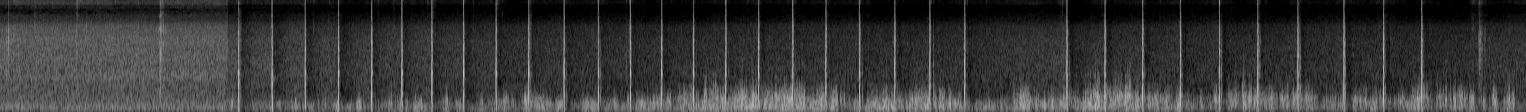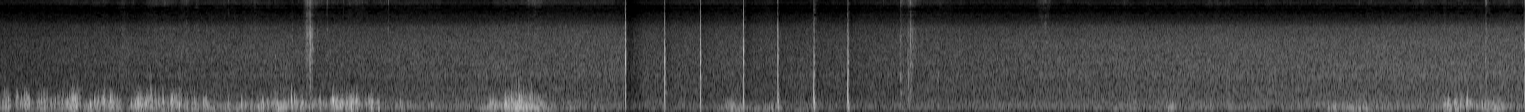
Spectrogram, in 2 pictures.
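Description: A large knife blade scraping and shaving a piece of pine in quick repeated strokes, each stroke ending in a sharp click, about three to four a second. The strokes stop about halfway through and come back in a short run a little later.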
